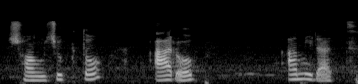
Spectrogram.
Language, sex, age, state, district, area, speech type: Bengali, female, 30-45, West Bengal, Purulia, rural, spontaneous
